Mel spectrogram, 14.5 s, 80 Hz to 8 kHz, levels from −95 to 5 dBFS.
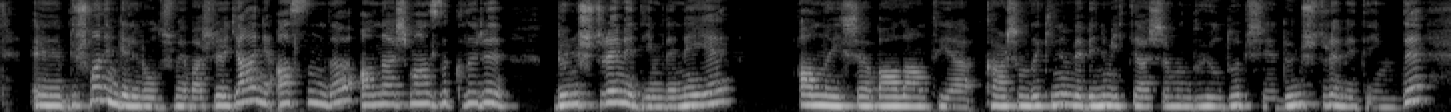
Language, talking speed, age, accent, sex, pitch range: Turkish, 85 wpm, 60-79, native, female, 200-255 Hz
